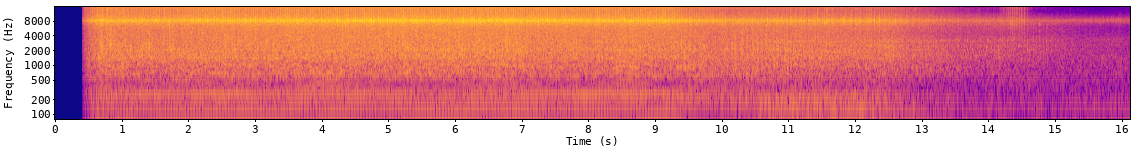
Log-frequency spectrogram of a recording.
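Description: Cessna 310's piston engines running steadily at run-up power, then throttled back about nine and a half seconds in, the pitch falling as they slow. A couple of seconds of rushing air noise follow, and the sound then drops to a lower, quieter run near the end.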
